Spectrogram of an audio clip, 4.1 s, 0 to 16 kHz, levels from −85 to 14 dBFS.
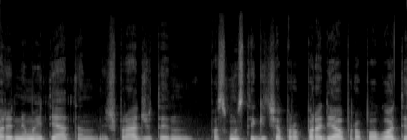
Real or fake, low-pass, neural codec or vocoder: real; 14.4 kHz; none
